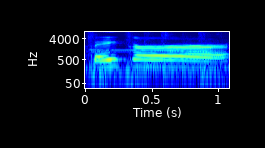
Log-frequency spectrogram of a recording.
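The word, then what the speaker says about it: Boecker: The Witch Hunter, ooh, by Virginia Baker. Not spelled like my Baker, but said the same way.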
